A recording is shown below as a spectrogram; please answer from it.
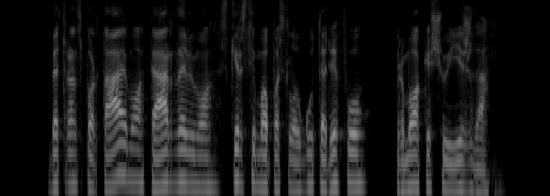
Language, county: Lithuanian, Alytus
